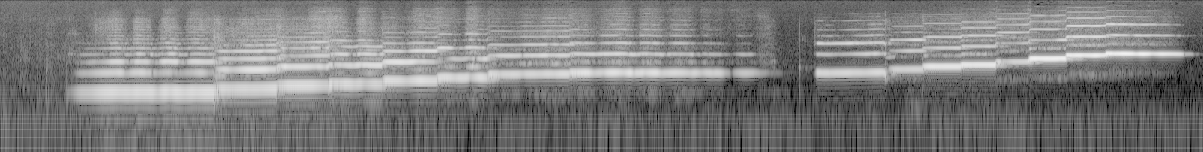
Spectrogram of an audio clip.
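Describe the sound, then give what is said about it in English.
A flute plays a rising C major scale in even, stepwise notes, then a piccolo echoes the same scale an octave higher, brighter and slightly quicker, with no talking. “I'm going to play a C major scale on the flute, and she's going to echo that on the piccolo”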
